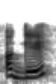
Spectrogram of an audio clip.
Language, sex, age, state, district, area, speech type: Punjabi, female, 18-30, Punjab, Pathankot, rural, read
